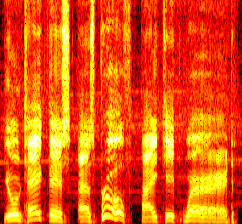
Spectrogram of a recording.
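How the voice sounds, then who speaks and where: A man voicing a cowardly demon creature in a video game, pleading and bargaining in halting, broken speech. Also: a little high, animated, fairly bright tone, no echo, faint music behind. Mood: pleading, servile. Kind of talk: video game character acting.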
